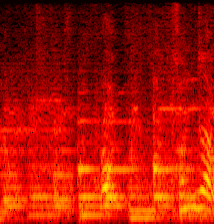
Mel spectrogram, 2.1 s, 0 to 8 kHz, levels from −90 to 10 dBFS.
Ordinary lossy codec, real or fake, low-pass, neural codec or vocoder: none; fake; none; codec, 16 kHz, 2 kbps, FunCodec, trained on Chinese and English, 25 frames a second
